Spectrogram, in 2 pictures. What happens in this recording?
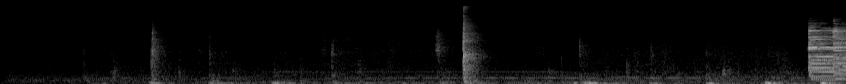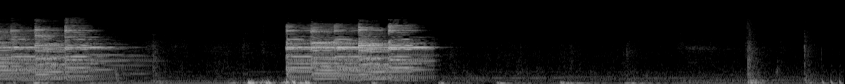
I walked through the hallway toward the living room while carrying the device. During the movement, I switched the light. A phone ringing occurred while I was still moving.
